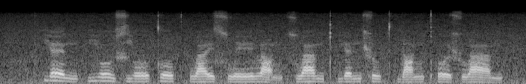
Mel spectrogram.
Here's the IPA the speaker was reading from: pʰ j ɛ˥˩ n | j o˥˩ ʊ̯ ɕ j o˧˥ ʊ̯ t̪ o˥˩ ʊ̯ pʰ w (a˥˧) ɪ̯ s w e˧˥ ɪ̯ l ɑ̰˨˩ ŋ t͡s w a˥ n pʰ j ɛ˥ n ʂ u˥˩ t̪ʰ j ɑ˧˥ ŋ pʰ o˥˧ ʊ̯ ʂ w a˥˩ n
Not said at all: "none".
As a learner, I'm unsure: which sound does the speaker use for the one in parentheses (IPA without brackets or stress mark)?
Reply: a˧˥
